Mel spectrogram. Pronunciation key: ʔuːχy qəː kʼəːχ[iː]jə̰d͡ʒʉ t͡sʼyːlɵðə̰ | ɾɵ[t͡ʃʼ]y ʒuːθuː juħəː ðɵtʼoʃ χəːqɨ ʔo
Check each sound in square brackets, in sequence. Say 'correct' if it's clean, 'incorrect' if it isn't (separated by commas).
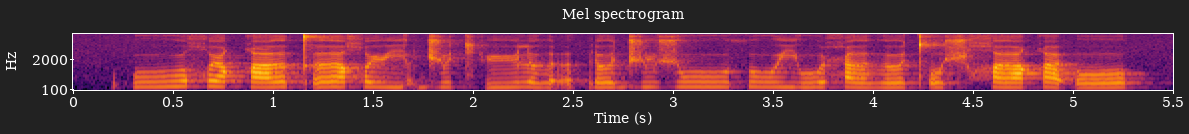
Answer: incorrect, incorrect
